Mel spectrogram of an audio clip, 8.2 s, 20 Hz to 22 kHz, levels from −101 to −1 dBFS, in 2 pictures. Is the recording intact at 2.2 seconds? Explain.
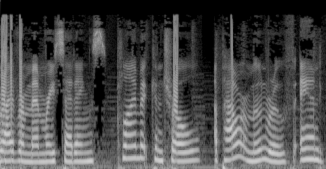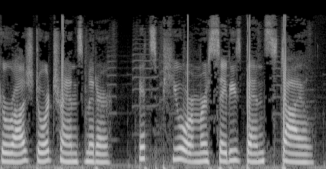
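No. From 2.16 to 2.22 s there is integer overflow: the signal was driven about 2 dB past the largest integer value, and instead of being limited, those peaks wrapped around to the opposite sign. Each wrapped sample jumps across the full range, producing a violent crack far harsher than ordinary clipping.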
